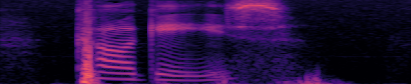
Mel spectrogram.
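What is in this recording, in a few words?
"Cargeese", English; place-names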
